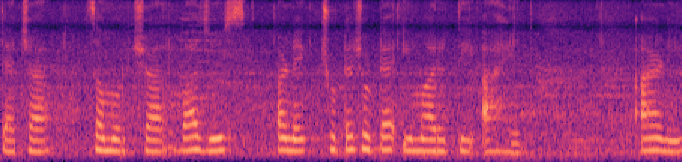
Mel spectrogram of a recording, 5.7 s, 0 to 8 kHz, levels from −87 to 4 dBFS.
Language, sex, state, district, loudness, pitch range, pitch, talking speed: Marathi, female, Maharashtra, Solapur, -17 LUFS, 205-230 Hz, 220 Hz, 105 wpm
